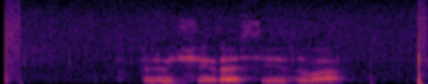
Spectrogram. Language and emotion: Russian, neutral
